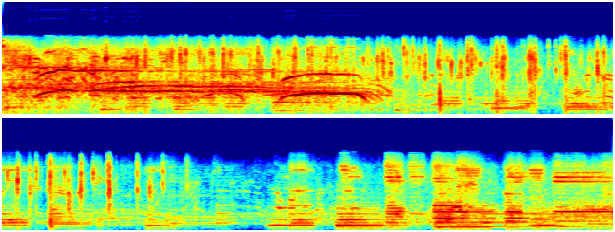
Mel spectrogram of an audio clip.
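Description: Live band music with acoustic guitar: a voice holds long, gliding notes over the chords for the first few seconds, then strummed acoustic guitar chords go on in short phrases with brief gaps, dipping quieter just before they return. The sound is dull, with no treble.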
